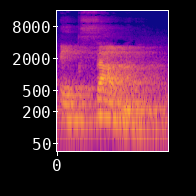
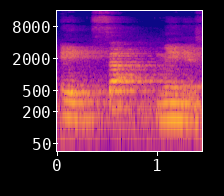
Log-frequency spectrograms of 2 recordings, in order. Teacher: Exámenes, bien, exámenes, fíjate que es una palabra, tiene 3 sílabas y está acentuada, la sílaba tónica está en exa y se coloca, pues es una palabra sobre esdrújula, pues que la mayor fuerza de la voz está en la antepenúltima sílaba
